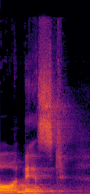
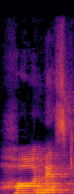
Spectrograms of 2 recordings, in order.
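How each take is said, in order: First: The word starts directly with a vowel sound. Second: The word starts with an audible h sound. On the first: The speaker calls it right. "एच silent है तो यहां पढ़ते हैं हम ऑनेस्ट" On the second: The speaker calls it wrong. "हॉनेस्ट नहीं बोलते, ह नहीं बोलना है"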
